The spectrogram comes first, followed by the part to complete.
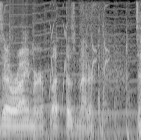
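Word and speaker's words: Zeorymer: well, not Great Zeromer, Zeromer. Although I think his name is actually pronounced Zerimer, but it doesn't matter.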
